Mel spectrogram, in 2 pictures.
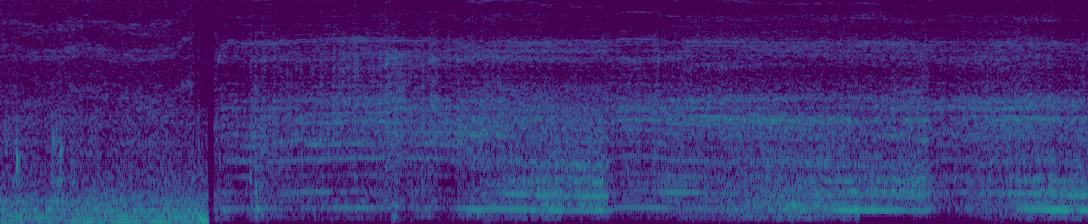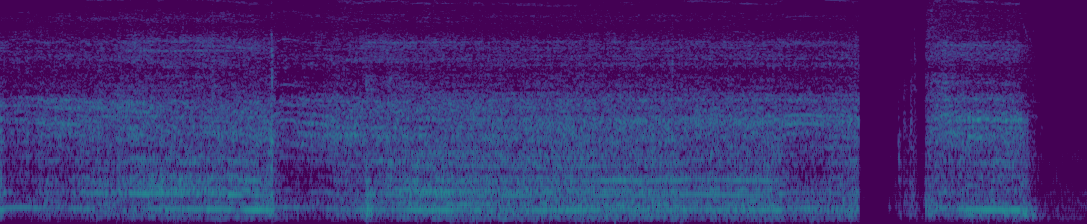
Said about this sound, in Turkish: Blenderla pürüzsüz hale gelene kadar çekiyorum.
